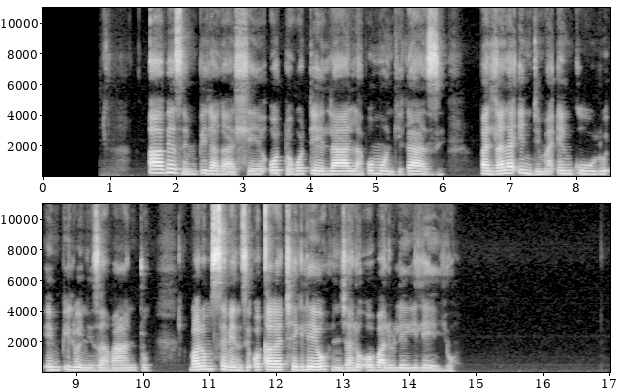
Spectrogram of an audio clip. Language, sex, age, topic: North Ndebele, female, 36-49, health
